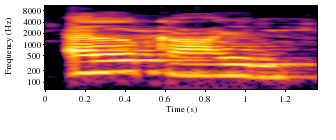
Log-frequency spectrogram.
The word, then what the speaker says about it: alkyne: एक होगा आपका एल्कीन, क्या होगा, एल्कीन, और दूसरा होगा एल्काइन। क्या होगा, एल्काइन, ठीक है ना। एल्कीन का स्पेलिंग ALKENE है और इसका है ALKYNE, एल्काइन।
